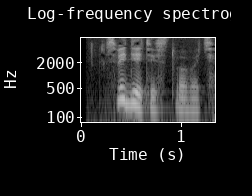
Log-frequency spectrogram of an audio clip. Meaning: to testify, to witness, to be evidence (of)
- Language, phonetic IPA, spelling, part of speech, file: Russian, [svʲɪˈdʲetʲɪlʲstvəvətʲ], свидетельствовать, verb, Ru-свидетельствовать.ogg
